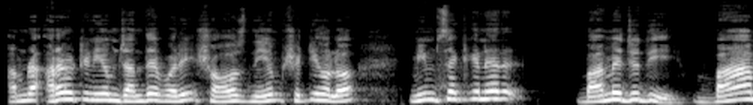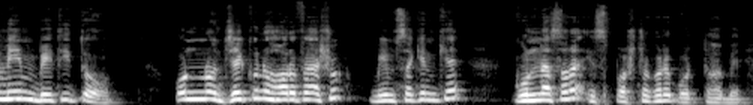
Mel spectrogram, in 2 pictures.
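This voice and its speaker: A Quran recitation teacher giving a step-by-step lesson. The teacher chants each word in a slow, long-drawn way, then explains the rule quickly and asks and answers their own questions. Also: mid-range voice. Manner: leads the learner, asking and answering its own questions.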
